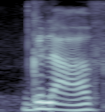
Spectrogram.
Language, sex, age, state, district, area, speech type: Punjabi, male, 18-30, Punjab, Pathankot, urban, spontaneous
